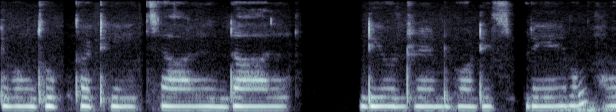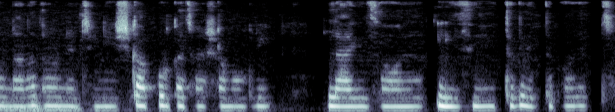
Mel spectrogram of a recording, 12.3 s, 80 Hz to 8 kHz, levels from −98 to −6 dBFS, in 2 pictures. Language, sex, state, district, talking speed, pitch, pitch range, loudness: Bengali, female, West Bengal, Kolkata, 105 wpm, 230 Hz, 225-235 Hz, -24 LUFS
